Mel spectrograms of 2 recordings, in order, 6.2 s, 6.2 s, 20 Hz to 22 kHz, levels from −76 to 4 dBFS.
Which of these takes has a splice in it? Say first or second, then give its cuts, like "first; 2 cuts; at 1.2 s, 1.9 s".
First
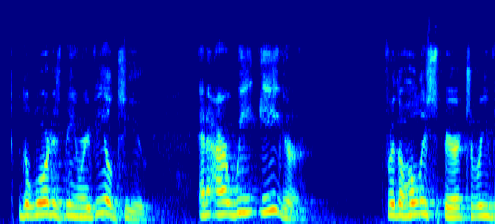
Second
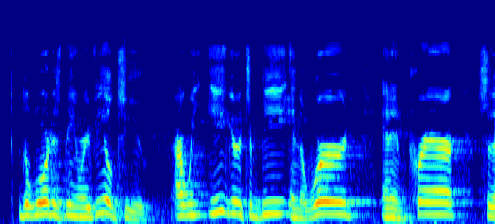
second; 1 cut; at 2.1 s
